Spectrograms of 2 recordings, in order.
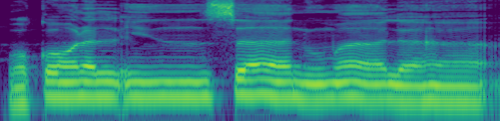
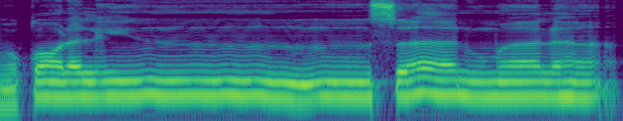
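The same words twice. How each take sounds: First: It is recited fast with a short nasal. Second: It is recited fast but the nasal is held long. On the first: "bacanya lancar" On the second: "tempo bacanya Al-Qur'annya cepat malah uh, dengunya lama banget"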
